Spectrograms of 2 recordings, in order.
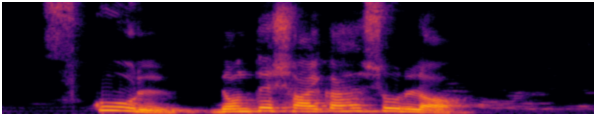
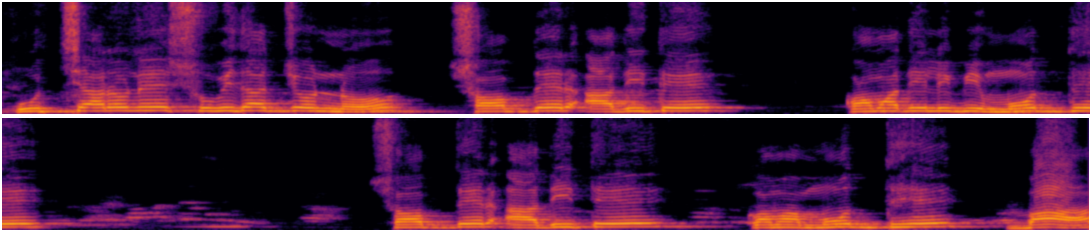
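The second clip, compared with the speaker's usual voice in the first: slow dictation; slower than usual. Shown as a demonstration. Dictating definition to class.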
